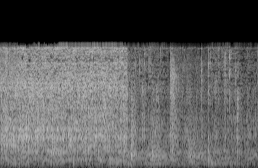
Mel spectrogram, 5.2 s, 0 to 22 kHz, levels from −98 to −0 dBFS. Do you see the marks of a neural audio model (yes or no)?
no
